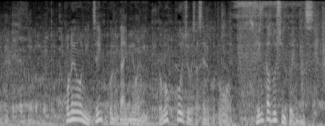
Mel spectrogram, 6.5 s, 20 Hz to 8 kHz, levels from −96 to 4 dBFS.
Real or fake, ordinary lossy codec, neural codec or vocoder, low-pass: fake; none; codec, 16 kHz, 4 kbps, FunCodec, trained on LibriTTS, 50 frames a second; none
